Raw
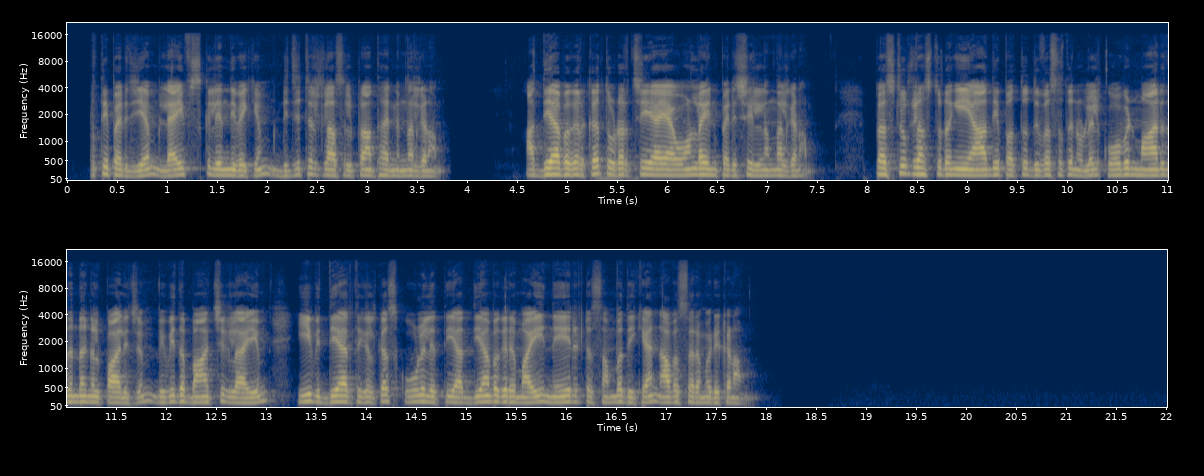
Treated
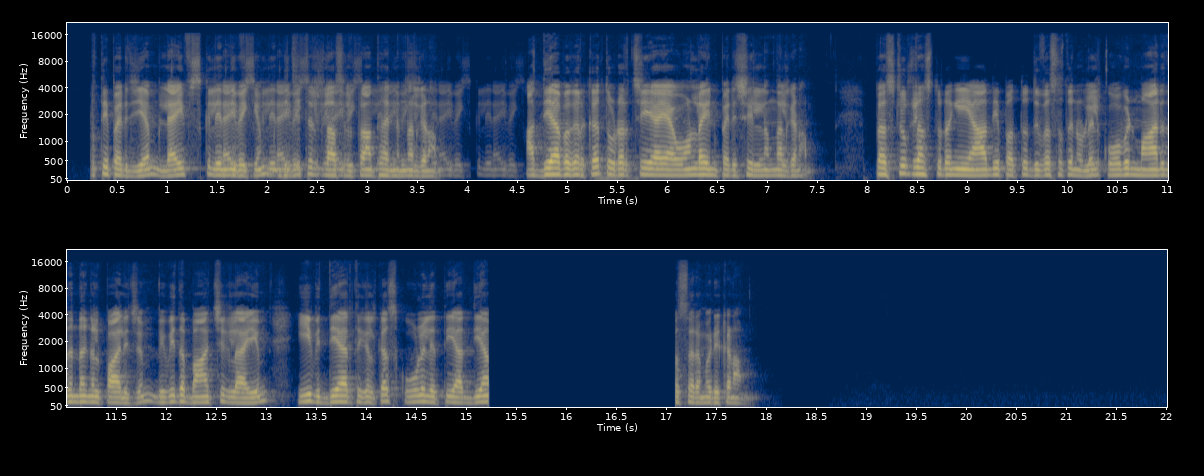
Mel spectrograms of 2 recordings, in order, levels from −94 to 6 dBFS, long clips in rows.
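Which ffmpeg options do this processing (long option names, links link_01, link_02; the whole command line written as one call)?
ffmpeg -i in.wav -filter_complex "[0:a]asplit=2[link_01][link_02];[link_02]afade=type=in:start_time=1.01:duration=0.01,afade=type=out:start_time=1.86:duration=0.01,aecho=0:1:540|1080|1620|2160|2700|3240|3780|4320:0.421697|0.253018|0.151811|0.0910864|0.0546519|0.0327911|0.0196747|0.0118048[link_03];[link_01][link_03]amix=inputs=2:normalize=0,asettb=1/sr,asplit=3[link_04][link_05][link_06];[link_04]atrim=end=8.654[link_07];[link_05]atrim=start=8.65:end=9.66,asetpts=PTS-STARTPTS,afade=type=in:duration=0.004:curve=qsin,afade=type=out:start_time=1.006:duration=0.004:curve=qsin,lowpass=2900[link_08];[link_06]atrim=start=9.656[link_09];[link_07][link_08]acrossfade=duration=0.004:curve1=hsin:curve2=qsin[link_10];[link_10][link_09]acrossfade=duration=0.004:curve1=qsin:curve2=hsin,asplit=3[link_11][link_12][link_13];[link_11]atrim=end=15.22,asetpts=PTS-STARTPTS,afade=type=out:start_time=15.216:duration=0.004:curve=hsin[link_14];[link_12]atrim=start=15.22:end=17.09,asetpts=PTS-STARTPTS,volume=0[link_15];[link_13]atrim=start=17.09,asetpts=PTS-STARTPTS,afade=type=in:duration=0.004:curve=hsin[link_16];[link_14][link_15][link_16]concat=n=3:v=0:a=1" out.wav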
